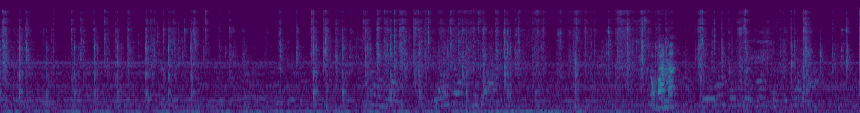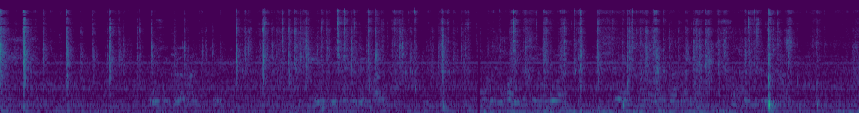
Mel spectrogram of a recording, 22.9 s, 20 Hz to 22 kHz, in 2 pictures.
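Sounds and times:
computer keyboard keys clicking: 0.0s - 22.4s.

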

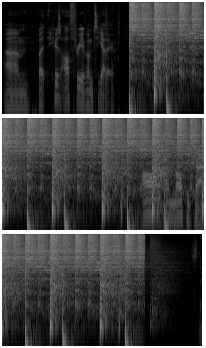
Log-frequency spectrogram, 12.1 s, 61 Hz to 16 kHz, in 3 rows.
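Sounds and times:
cymbals and hi-hat: 2.5s - 11.6s.

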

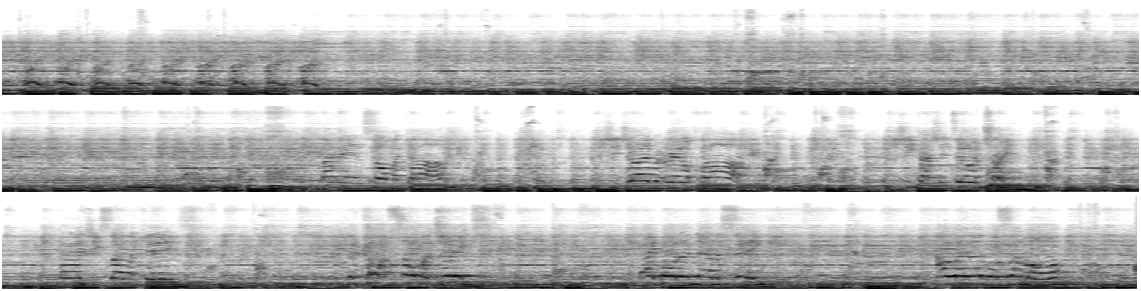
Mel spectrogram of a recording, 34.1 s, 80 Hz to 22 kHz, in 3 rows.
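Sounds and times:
electric bass guitar: 0.0s - 34.0s
punk rock track: 0.0s - 34.0s.

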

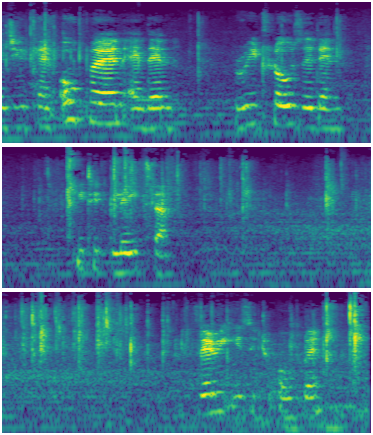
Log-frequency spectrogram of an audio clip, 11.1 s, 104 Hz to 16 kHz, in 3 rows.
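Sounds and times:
plastic wrapper crinkling: 0.0s - 0.9s, 4.0s - 9.8s, 10.6s - 11.0s.

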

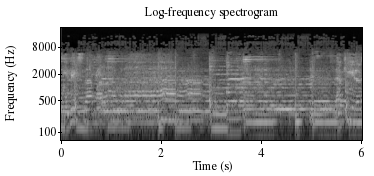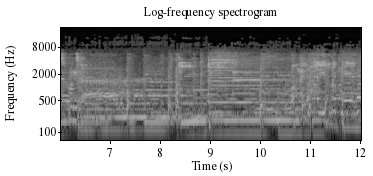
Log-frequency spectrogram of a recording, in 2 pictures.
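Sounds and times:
rock band playing: 0.0s - 12.0s.

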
